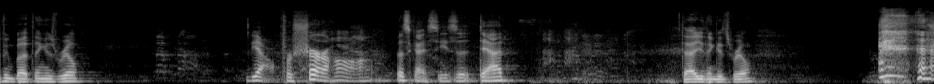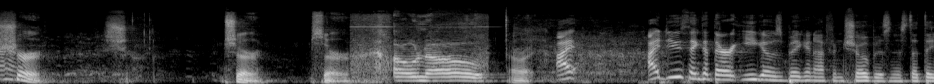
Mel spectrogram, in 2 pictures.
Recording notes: It's LIVE from San Francisco (Man Frandisco).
